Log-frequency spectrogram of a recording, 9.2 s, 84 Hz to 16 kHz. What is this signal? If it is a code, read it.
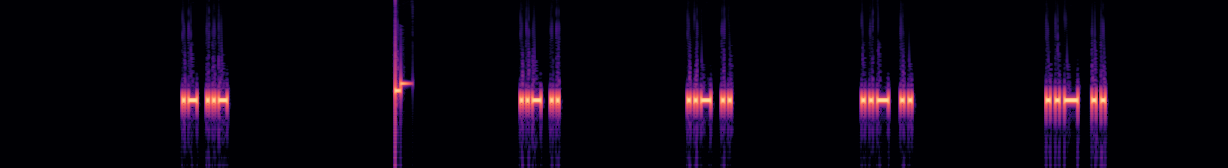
Morse code, heard as a keyed tone, about 45 wpm, 700 Hz. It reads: AU UI UI UI UI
